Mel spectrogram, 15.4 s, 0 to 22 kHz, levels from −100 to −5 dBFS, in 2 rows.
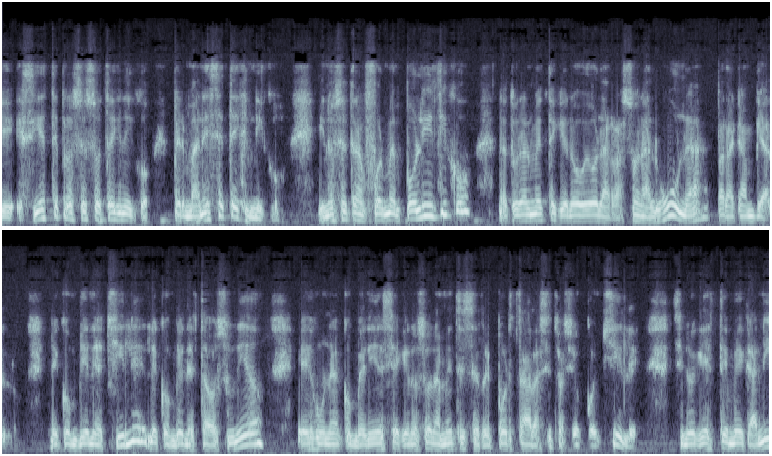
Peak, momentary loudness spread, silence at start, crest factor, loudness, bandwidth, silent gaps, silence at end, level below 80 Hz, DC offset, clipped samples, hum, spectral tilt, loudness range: -8 dBFS; 5 LU; 0 s; 12 dB; -20 LUFS; 11 kHz; none; 0 s; -52 dBFS; under 0.1%; under 0.1%; none; -5 dB/octave; 1 LU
